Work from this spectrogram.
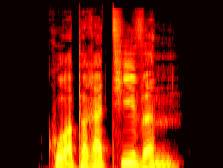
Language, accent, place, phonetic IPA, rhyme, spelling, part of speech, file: German, Germany, Berlin, [ˌkoʔopəʁaˈtiːvm̩], -iːvm̩, kooperativem, adjective, De-kooperativem.ogg
- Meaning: strong dative masculine/neuter singular of kooperativ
